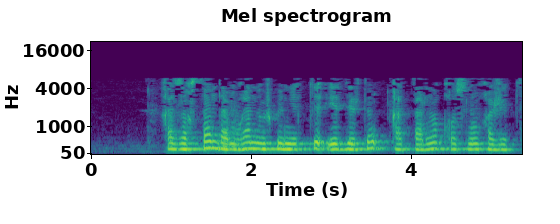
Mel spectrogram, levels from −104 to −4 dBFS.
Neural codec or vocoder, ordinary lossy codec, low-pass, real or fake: none; MP3, 24 kbps; 7.2 kHz; real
